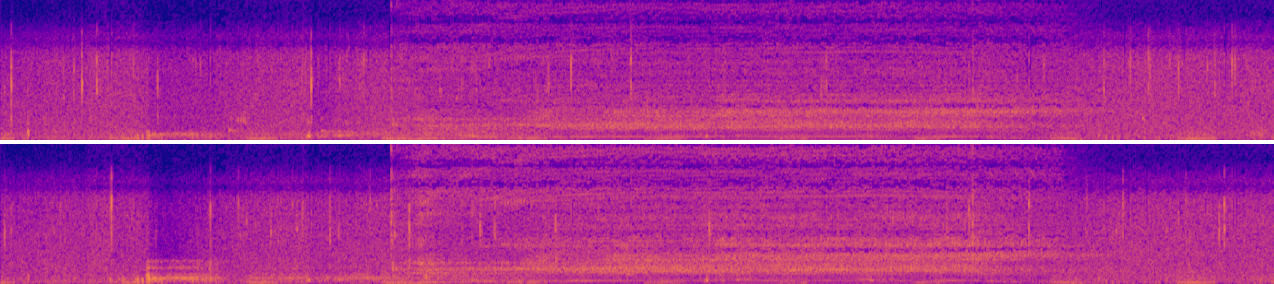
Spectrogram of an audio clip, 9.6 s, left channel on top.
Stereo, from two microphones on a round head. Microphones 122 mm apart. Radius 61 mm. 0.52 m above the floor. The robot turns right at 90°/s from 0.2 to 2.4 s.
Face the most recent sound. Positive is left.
turn(degrees=-70)  # may be behind; listen again after turning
